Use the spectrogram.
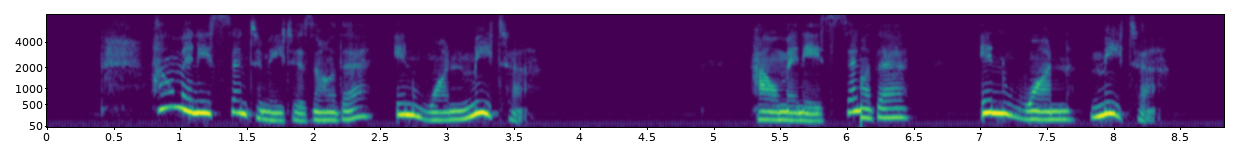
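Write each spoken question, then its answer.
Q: How many centimeters are there in 1 meter?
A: 100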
